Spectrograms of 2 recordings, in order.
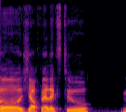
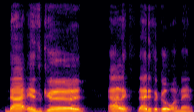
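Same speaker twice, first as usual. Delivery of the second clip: delighted approval; 5 dB louder than usual. Real, not acted. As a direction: stretch the words out loudly, savouring the joke. Delighted by viewer's pun.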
